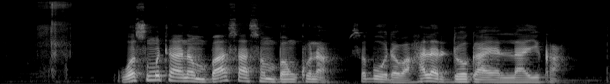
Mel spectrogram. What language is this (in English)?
Hausa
